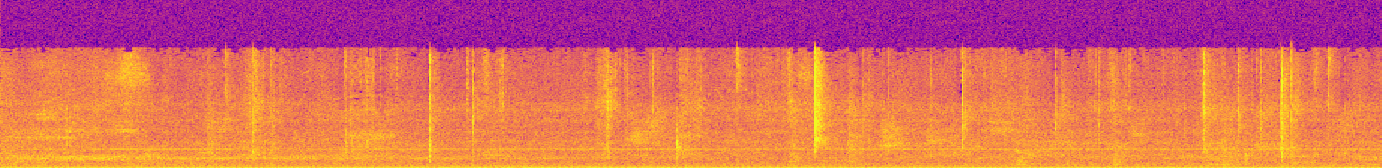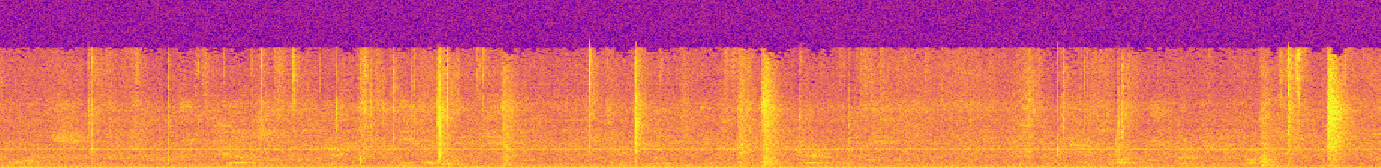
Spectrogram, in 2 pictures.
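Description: Trading cards click and rustle as hands handle them.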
